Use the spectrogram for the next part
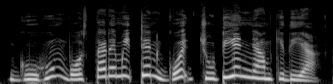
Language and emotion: Santali, disgusted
